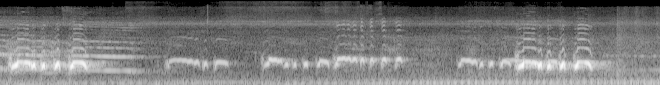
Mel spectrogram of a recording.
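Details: Loud local zebra dove song, delivered in rapid bubbling phrases of trilled, wavering coos, several short phrases running close together with a low steady hum behind them.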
